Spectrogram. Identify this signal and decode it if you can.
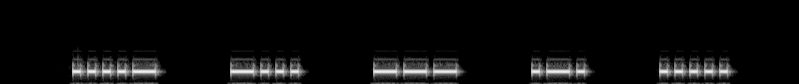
Morse code, heard as a keyed tone, about 16 wpm, spaced as for 8 wpm, 600 Hz. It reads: 4BOR5
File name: morse mp3 / 14 urok 13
